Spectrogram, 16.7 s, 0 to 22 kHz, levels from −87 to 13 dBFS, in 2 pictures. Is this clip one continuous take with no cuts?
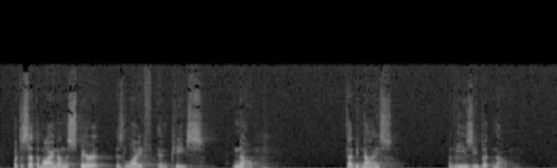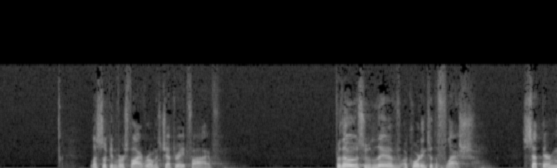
no; 2 cuts; at 3.4 s, 6.8 s

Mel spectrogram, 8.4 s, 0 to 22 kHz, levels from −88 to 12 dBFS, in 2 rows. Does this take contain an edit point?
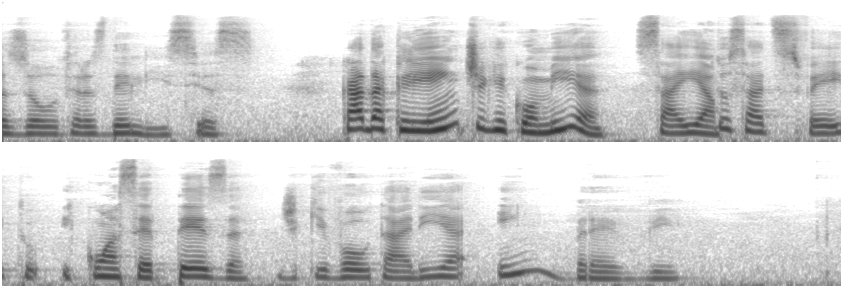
yes; 1 cut; at 3.6 s

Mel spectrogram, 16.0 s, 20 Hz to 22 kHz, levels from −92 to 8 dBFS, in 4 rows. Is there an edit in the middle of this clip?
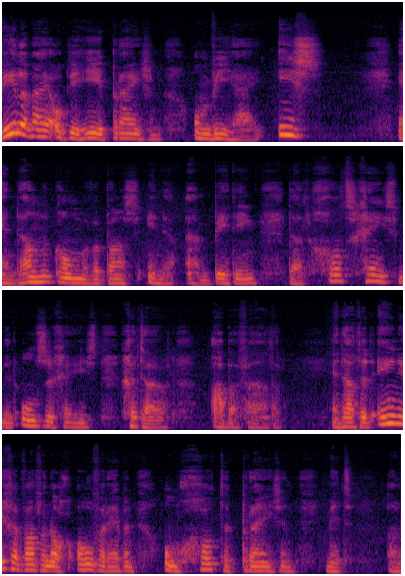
no; 0 cuts

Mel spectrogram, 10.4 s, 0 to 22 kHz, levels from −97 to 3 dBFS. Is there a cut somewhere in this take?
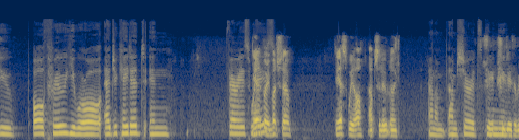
no; 0 cuts

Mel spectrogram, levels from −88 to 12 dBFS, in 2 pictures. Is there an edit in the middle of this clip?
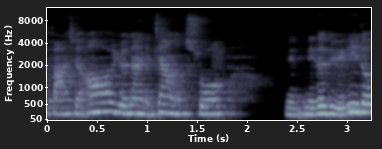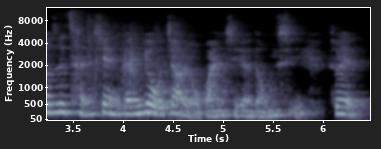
no; 0 cuts

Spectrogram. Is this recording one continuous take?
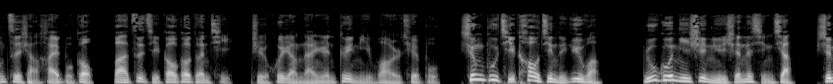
no; 1 cut; at 2.5 s

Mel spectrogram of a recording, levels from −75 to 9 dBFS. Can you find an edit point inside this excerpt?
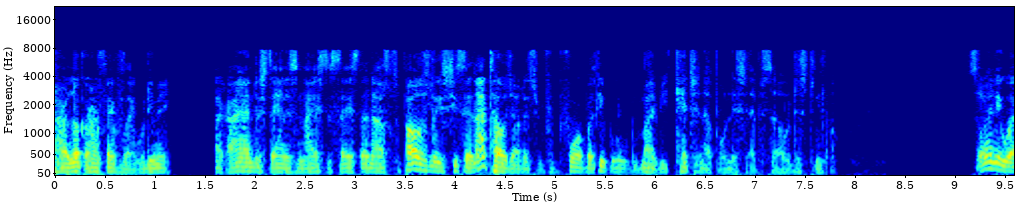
yes; 2 cuts; at 1.6 s, 5.4 s

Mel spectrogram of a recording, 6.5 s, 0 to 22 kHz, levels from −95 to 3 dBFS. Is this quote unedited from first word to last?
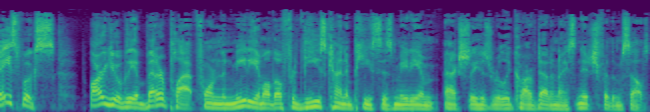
yes; 0 cuts

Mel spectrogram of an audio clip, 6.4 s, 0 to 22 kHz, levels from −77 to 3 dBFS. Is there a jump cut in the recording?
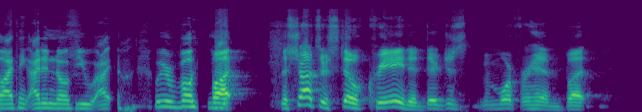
yes; 1 cut; at 2.0 s

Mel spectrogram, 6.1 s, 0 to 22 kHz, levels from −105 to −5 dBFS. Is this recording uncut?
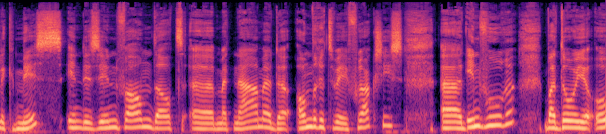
no; 1 cut; at 4.6 s

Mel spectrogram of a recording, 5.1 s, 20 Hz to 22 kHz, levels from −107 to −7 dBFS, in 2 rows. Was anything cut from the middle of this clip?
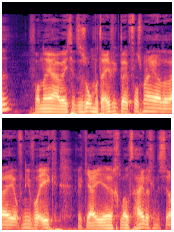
no; 0 cuts

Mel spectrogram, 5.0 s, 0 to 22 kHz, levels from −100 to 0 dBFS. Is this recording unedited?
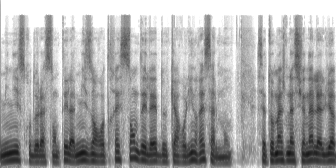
no; 1 cut; at 3.7 s

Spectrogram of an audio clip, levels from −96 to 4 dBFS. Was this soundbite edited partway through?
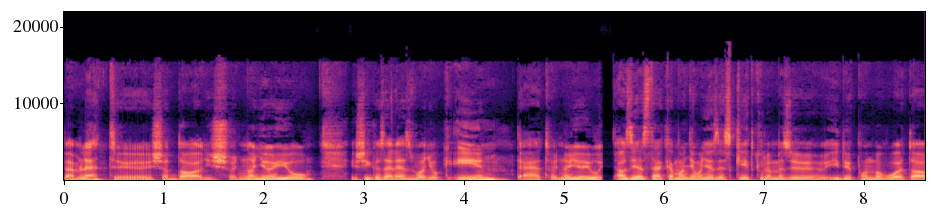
yes; 1 cut; at 5.3 s

